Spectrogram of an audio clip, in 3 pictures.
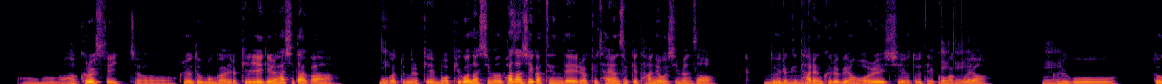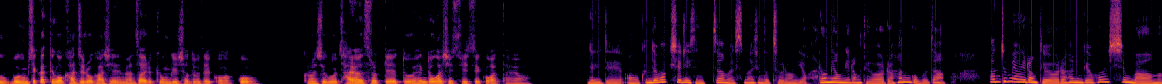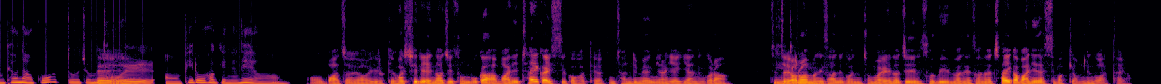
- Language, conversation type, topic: Korean, advice, 모임에서 에너지를 잘 지키면서도 다른 사람들과 즐겁게 어울리려면 어떻게 해야 하나요?
- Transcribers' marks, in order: tapping; distorted speech; "어울리셔도" said as "어울리시어도"; other background noise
